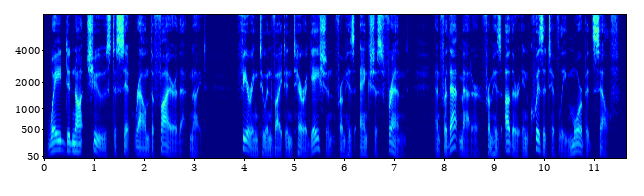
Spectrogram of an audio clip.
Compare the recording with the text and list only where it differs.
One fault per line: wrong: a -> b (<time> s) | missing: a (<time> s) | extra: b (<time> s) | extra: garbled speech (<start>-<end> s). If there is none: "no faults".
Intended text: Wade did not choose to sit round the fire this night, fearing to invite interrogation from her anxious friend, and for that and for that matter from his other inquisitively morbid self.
wrong: this -> that (2.7 s)
wrong: her -> his (6.0 s)
missing: and for that (8.3 s)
